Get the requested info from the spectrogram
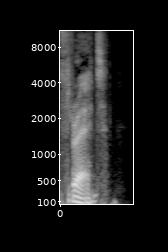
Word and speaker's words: threat: Watch out for meat and grate and threat. They rhyme with sweet and straight and debt.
